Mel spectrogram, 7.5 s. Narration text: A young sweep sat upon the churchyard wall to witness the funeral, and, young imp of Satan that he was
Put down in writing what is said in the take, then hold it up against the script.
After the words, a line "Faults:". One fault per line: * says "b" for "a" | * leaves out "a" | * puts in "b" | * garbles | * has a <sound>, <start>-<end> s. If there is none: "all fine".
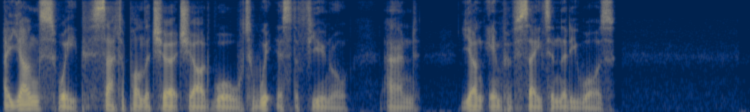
A young sweep sat upon the churchyard wall to witness the funeral, and, young imp of Satan that he was
Faults:
all fine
